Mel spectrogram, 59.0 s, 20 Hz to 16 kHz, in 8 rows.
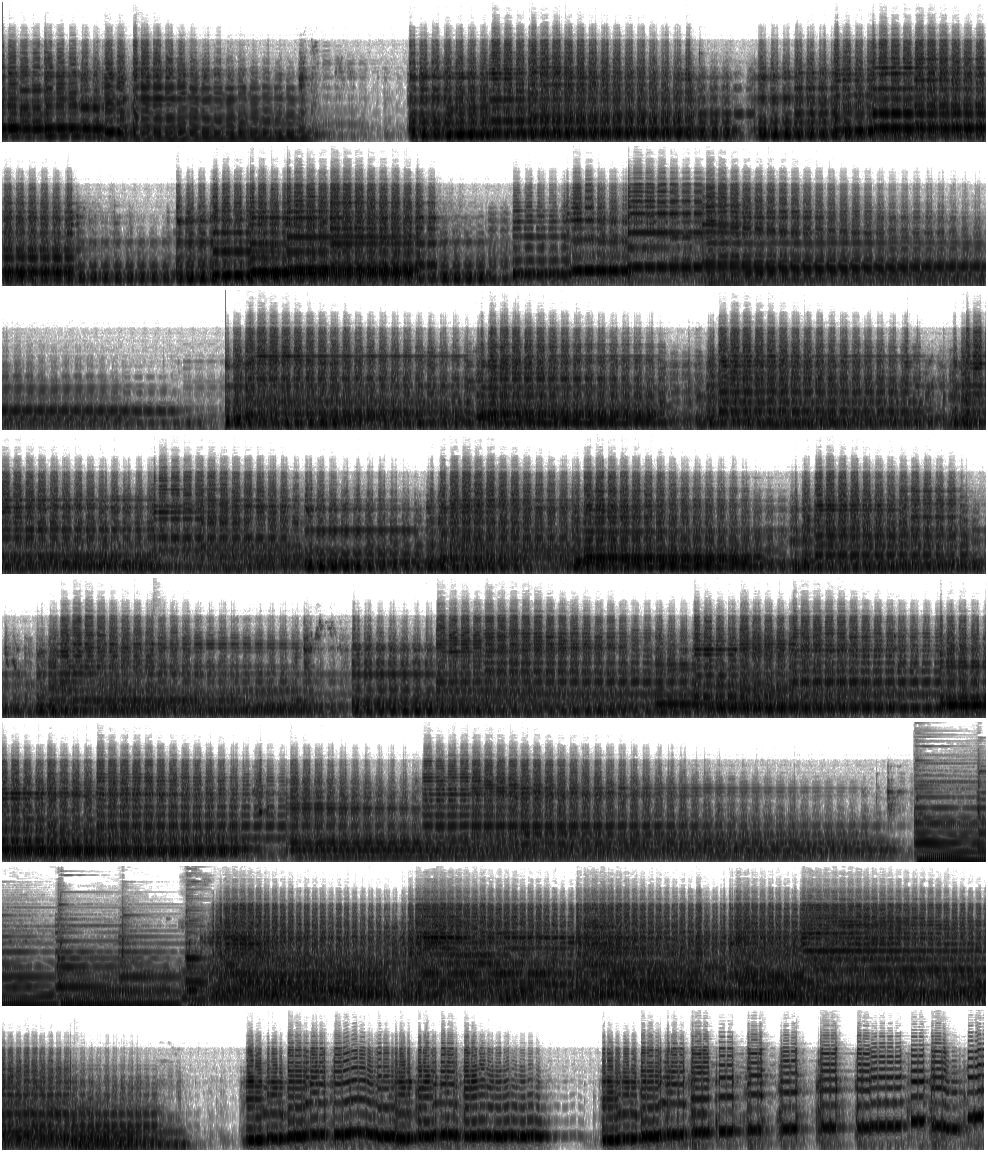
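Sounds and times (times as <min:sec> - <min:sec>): electric guitar chords with tremolo: 0:00.0 - 0:59.0.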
